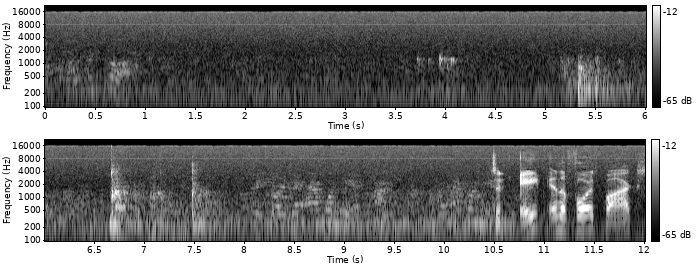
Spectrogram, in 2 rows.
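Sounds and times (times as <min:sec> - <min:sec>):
ball clacking into pins: 0:05.2 - 0:07.8
bowling ball rolling on wooden lane: 0:05.2 - 0:10.5.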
